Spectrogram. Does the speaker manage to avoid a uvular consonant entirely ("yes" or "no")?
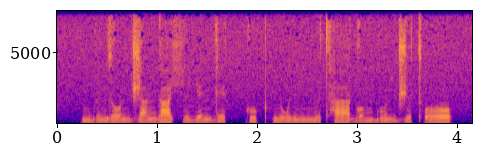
yes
